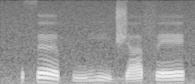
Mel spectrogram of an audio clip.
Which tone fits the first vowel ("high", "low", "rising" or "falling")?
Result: falling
